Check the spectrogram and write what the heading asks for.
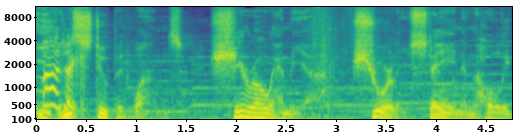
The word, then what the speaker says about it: Emiya: Shiro Emiya. No way. What? And it just changed. Yeah? Could you spell that?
